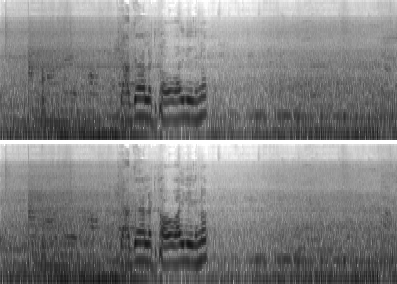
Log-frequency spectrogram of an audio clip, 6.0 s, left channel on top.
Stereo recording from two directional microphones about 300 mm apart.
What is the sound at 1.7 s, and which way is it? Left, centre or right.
Speech, centre.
